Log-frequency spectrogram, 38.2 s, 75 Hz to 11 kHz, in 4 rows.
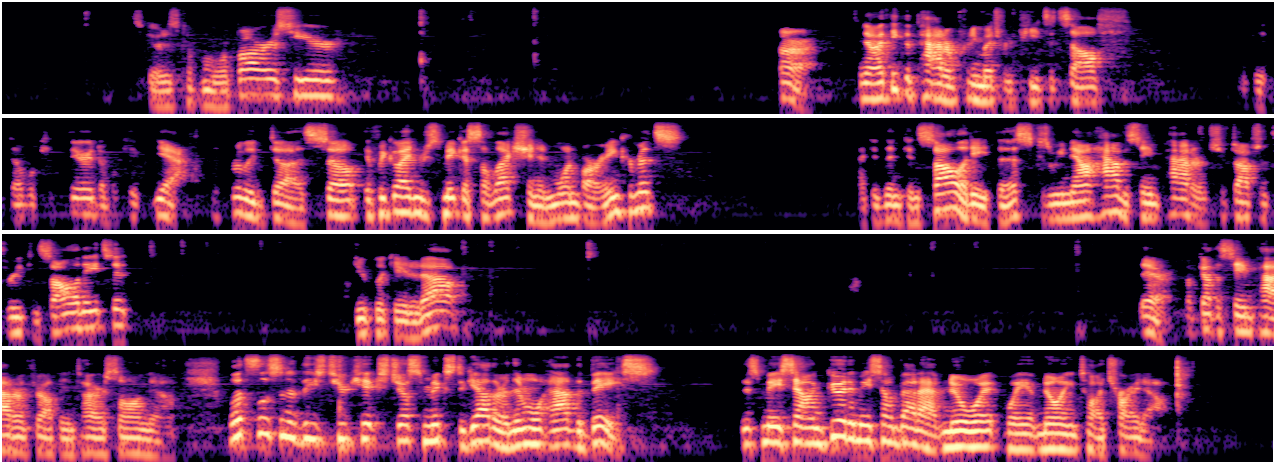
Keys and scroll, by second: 2.8 Right, 6.3 super+[, 6.6 super+[, 18.5 3, 20.2 super+[, 20.8 super+[, 22.3 super+d, 22.5 super+d, 24.6 super+[, 25.6 super+d, 25.8 super+d, 30.9 BackSpace, 33.1 super+=, 37.2 space.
